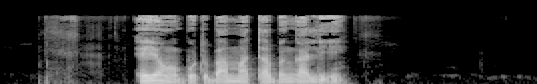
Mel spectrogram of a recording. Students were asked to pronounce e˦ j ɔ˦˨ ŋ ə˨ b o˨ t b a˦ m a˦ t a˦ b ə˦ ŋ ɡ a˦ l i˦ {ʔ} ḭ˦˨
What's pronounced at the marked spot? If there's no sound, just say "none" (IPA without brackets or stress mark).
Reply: ʔ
